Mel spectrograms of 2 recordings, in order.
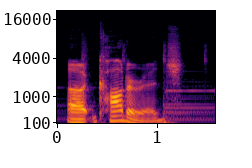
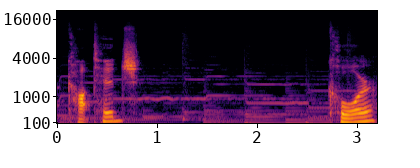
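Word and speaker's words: cottagecore: That's not how you say it. Cottage? Cottage? Core?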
